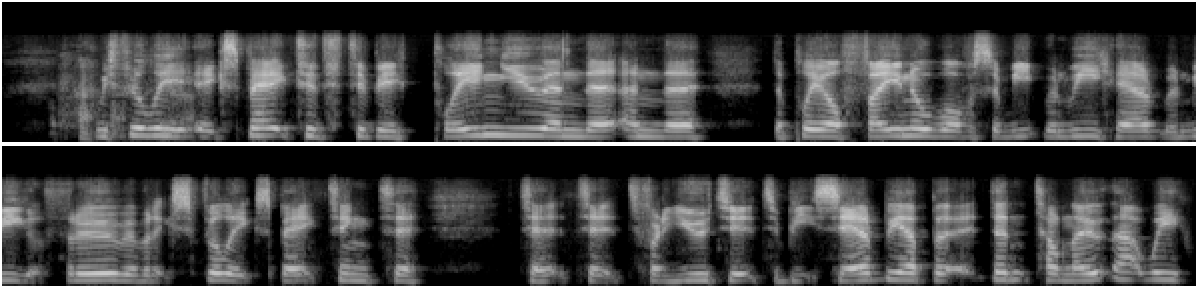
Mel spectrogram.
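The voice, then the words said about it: Scottish accent. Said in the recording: “As you can tell with my accent, I'm from Scotland.”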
